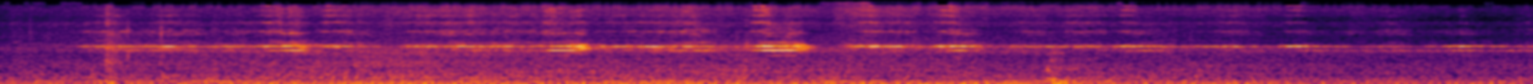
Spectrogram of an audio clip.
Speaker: What is that noise?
